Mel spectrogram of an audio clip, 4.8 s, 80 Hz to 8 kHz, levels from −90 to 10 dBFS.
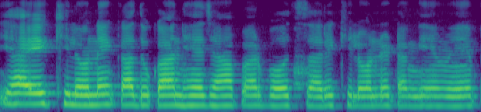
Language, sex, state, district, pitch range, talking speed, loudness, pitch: Hindi, female, Jharkhand, Deoghar, 205-220 Hz, 185 wpm, -16 LUFS, 210 Hz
